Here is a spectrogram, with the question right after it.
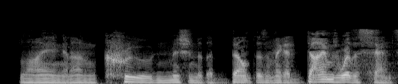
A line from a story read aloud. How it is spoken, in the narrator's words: he muttered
